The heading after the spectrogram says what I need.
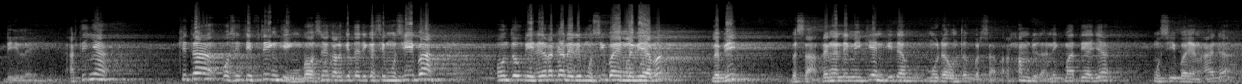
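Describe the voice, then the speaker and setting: A man's voice: on the high side, fast, sharp tone. A man preaching a sermon in a mosque, telling stories and asking the congregation rhetorical questions. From Indonesia. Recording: echoey mosque hall, faint hiss.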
